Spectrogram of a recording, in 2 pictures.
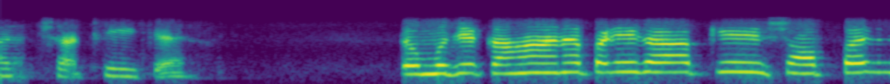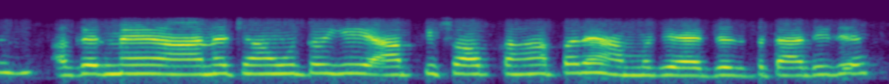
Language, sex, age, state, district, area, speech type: Urdu, female, 30-45, Uttar Pradesh, Rampur, urban, conversation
